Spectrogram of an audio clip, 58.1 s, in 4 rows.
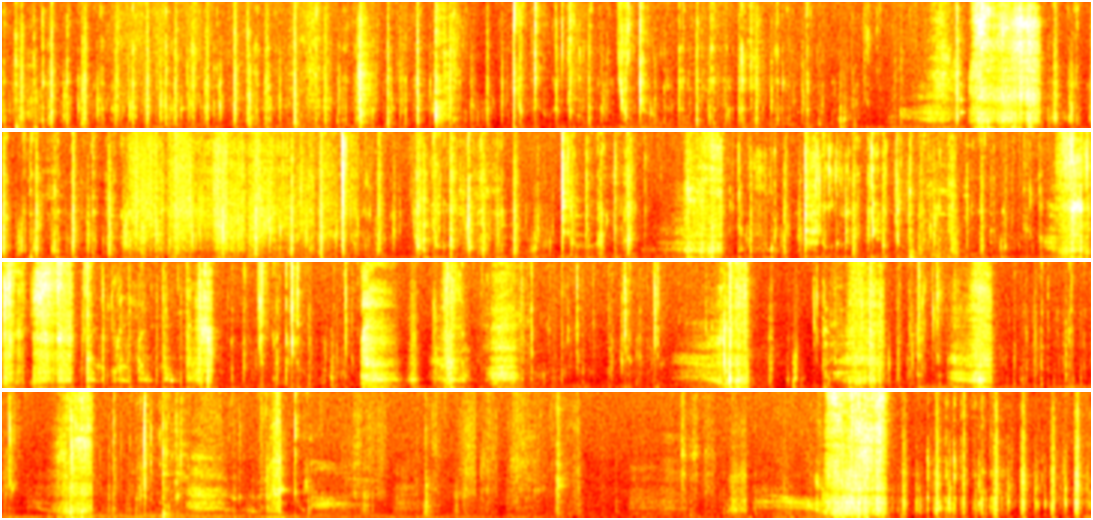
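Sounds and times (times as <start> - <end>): person chewing and crunching food: 0.0 - 51.3, 52.5 - 58.0.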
